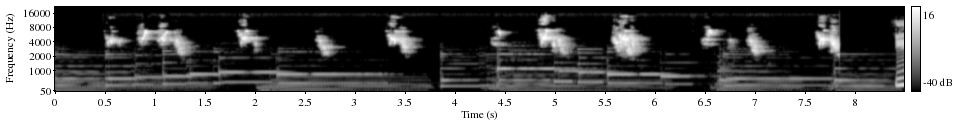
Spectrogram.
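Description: A sparrow gives bright, short chirps in loose bursts, roughly one or two each second, over a steady background of gentle music.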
